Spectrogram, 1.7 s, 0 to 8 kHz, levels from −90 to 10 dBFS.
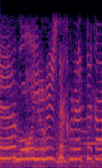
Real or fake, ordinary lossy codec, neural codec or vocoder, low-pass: real; none; none; 7.2 kHz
